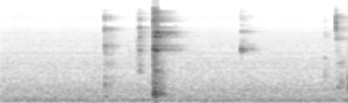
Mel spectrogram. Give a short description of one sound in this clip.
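Ceramic cups clink as they are set down.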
